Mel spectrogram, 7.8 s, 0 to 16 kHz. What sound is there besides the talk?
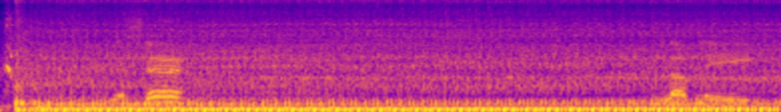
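KTM Superduke 1290RR motorcycle engine firing up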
